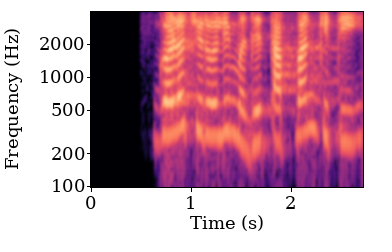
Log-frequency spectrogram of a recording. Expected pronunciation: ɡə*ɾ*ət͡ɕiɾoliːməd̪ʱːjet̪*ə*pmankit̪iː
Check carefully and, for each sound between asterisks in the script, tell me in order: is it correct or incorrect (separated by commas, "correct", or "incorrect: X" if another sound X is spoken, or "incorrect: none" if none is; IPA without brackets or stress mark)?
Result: incorrect: ɽ, incorrect: a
